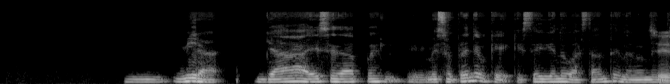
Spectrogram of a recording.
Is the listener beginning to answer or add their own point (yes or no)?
no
